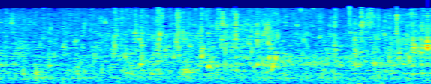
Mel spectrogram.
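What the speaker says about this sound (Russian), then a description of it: "появился горный родник, святой источник" Water from a mountain spring runs in a steady, close trickle and splash, a continuous bright gurgling flow with no voices.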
